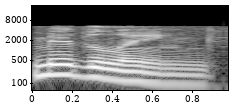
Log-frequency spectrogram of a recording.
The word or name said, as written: middling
